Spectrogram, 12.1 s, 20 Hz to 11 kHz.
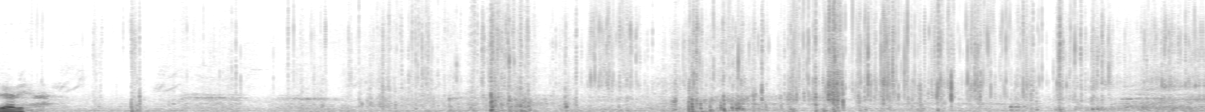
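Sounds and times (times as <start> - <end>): crinkly material rustling: 0.6 - 12.0.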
